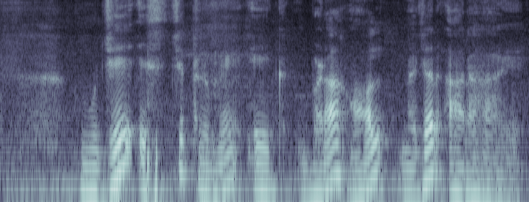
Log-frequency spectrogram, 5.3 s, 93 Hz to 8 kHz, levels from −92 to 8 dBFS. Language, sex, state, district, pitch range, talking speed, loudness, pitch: Hindi, male, Madhya Pradesh, Dhar, 90-110 Hz, 125 wpm, -19 LUFS, 100 Hz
